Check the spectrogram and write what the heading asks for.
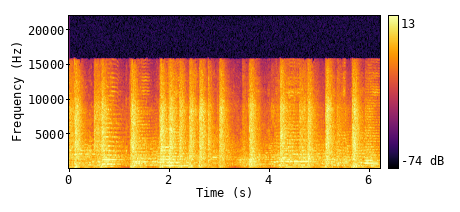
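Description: Brass band playing live in a large, crowded beer tent: held brass notes over a bass line and a steady beat, with crowd chatter underneath.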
